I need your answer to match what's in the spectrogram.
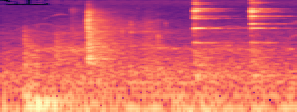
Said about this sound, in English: We should add a ding ding sound effect. Tap your glass. Ding ding.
